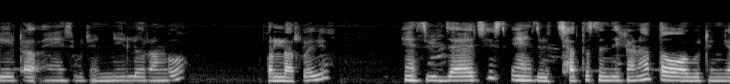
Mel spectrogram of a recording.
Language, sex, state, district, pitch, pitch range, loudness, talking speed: Garhwali, male, Uttarakhand, Tehri Garhwal, 180 Hz, 175-195 Hz, -19 LUFS, 165 wpm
